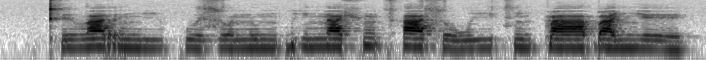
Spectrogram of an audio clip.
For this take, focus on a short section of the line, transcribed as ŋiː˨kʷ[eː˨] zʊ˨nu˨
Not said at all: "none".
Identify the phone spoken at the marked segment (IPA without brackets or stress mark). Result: e˨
